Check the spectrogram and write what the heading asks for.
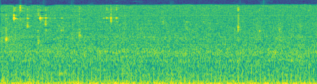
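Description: Faint swirling of liquid in a glass Erlenmeyer flask, mixing in base during a titration, over a steady low hum, with a few tiny clicks.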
